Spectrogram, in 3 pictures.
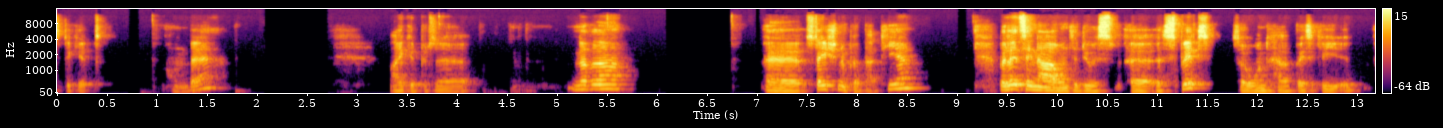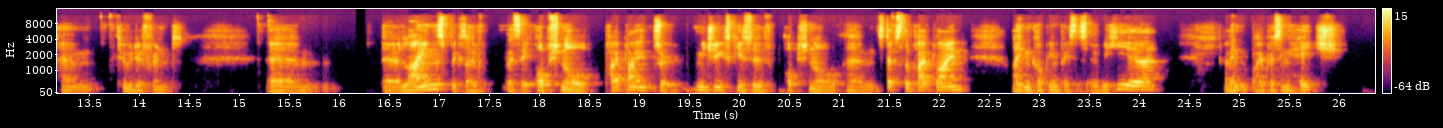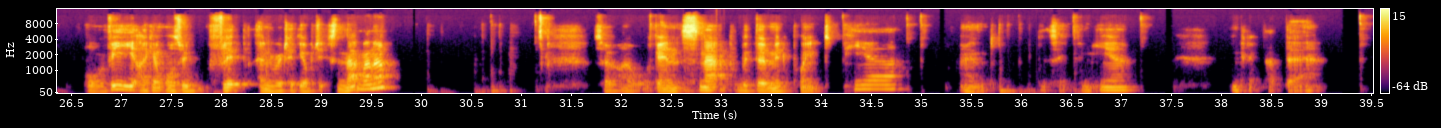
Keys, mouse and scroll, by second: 1.8-2.2 ctrl+scroll down 2, 3.7 click, 4.3 ctrl+c, 4.6 ctrl+v, 5.5-7.3 drag, 11.2 click, 12.9-13.8 scroll down 2, 13.8 click, 15.2-16.2 drag, 20.1-20.7 ctrl+scroll up 1, 21.1 ctrl+c, 21.6 click, 21.9 ctrl+v, 23.2 ctrl+c, 23.4 ctrl+v, 25.4-27.9 typing, 30.1-31.2 typing, 31.1-32.4 drag, 32.8-33.7 ctrl+scroll up 2, 33.9 ctrl+click, 35.0 click, 35.8-36.6 typing, 37.2-38.3 drag, 39.4 click.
